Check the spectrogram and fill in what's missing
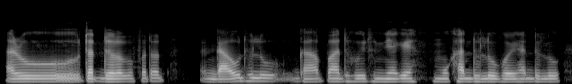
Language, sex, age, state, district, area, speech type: Assamese, male, 18-30, Assam, Sivasagar, rural, spontaneous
